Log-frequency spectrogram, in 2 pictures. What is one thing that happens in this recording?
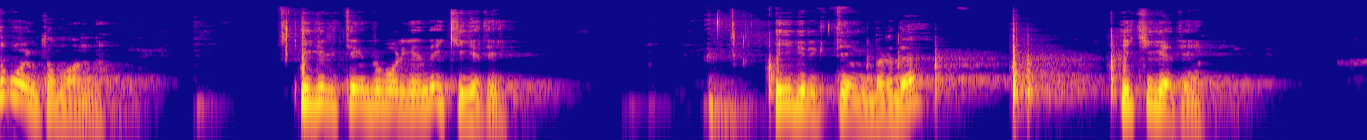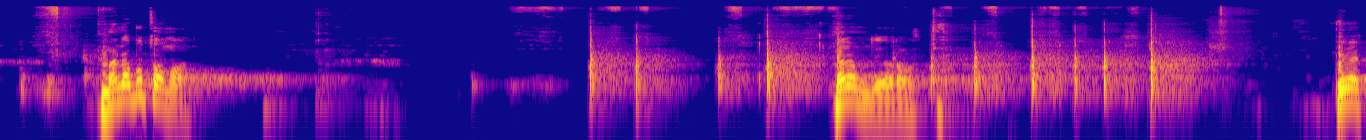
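A middle-aged man speaks calmly and clearly, explaining as he teaches.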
